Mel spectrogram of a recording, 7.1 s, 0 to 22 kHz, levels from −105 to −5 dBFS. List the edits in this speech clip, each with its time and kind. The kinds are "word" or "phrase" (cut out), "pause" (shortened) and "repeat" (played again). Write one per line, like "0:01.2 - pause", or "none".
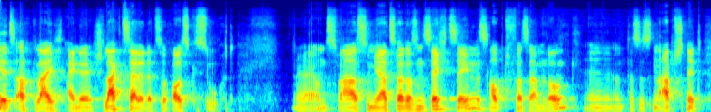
0:04.9 - phrase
